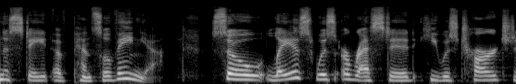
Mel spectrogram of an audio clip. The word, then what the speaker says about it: Laiss: Matthew Laiss, I believe is how you pronounce his last name. It's Laiss.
